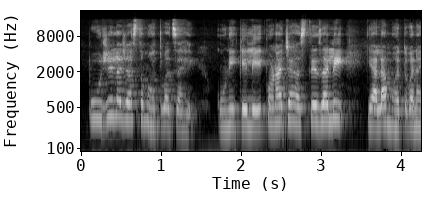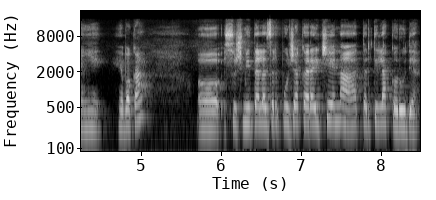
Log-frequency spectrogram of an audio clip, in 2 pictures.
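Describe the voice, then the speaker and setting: A woman's voice: a little high, fairly bright tone, natural voice. A woman voicing an elderly grandmother heading the family, stern and commanding.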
